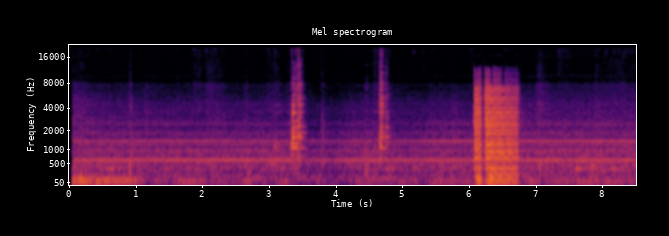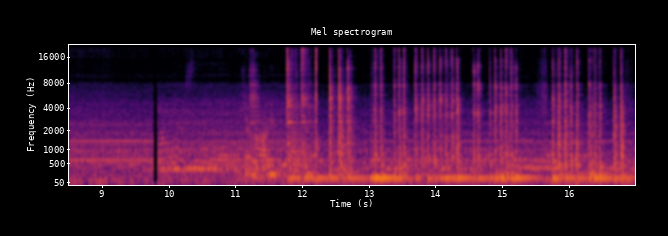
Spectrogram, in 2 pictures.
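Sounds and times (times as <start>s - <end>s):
harsh noise bursts: 6.1s - 6.8s.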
